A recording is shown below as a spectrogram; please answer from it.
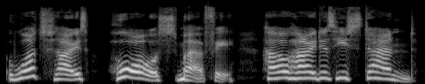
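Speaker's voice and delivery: very slow, loud, exasperated question; disgusted impatience. A narrator's reading. Doctor impatient with a foolish visitor, slow and loud. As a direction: talk down to him in disgust. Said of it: "a look of disgust".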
